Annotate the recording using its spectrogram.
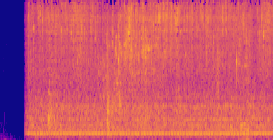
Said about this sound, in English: The eggplant strips are sizzling in oil at Li Ho Fook, a modern Chinese restaurant in Melbourne.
